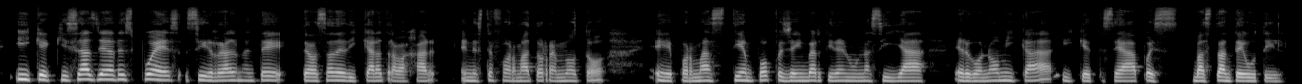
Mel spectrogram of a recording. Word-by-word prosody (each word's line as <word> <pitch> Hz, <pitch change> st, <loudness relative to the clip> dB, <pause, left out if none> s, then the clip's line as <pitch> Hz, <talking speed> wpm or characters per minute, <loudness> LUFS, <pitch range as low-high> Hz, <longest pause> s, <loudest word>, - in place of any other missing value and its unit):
Y 235 Hz, -2 st, +6 dB
que, 210 Hz, -3 st, +4 dB
quizás, 215 Hz, +3 st, +3 dB
ya 225 Hz, -1 st, +5 dB
después, 220 Hz, -2 st, +2 dB
si 190 Hz, +1 st, 0 dB
realmente 185 Hz, +1 st, -1 dB
te 180 Hz, -, +2 dB
vas 170 Hz, +1 st, 0 dB
a 190 Hz, -, +3 dB
dedicar 170 Hz, -1 st, +1 dB
a 175 Hz, -, 0 dB
trabajar 165 Hz, 0 st, -3 dB, 0.2 s
en 170 Hz, -, -2 dB
este 170 Hz, +3 st, -5 dB
formato 170 Hz, -1 st, -2 dB
remoto, 165 Hz, -, -3 dB, 0.4 s
eh, 170 Hz, -2 st, 0 dB
por 165 Hz, -1 st, -2 dB
más 175 Hz, +1 st, -1 dB
tiempo, 190 Hz, 0 st, 0 dB
pues 185 Hz, -4 st, -1 dB
ya 175 Hz, -, +3 dB
invertir 175 Hz, 0 st, 0 dB
en 175 Hz, -1 st, -1 dB
una 170 Hz, 0 st, -3 dB
silla 165 Hz, 0 st, -1 dB, 0.3 s
ergonómica 175 Hz, -3 st, 0 dB
y 170 Hz, -3 st, -6 dB
que 160 Hz, -1 st, -1 dB
te 160 Hz, -, -19 dB
sea, 165 Hz, -1 st, 0 dB
pues, 170 Hz, -5 st, -2 dB
bastante 170 Hz, 0 st, +3 dB
útil. 150 Hz, -2 st, -3 dB
175 Hz, 160 wpm, -23 LUFS, 165-185 Hz, 0.4 s, Y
